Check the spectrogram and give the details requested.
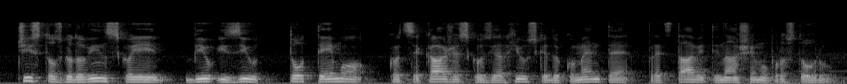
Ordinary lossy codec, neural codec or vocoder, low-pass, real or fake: none; none; 7.2 kHz; real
